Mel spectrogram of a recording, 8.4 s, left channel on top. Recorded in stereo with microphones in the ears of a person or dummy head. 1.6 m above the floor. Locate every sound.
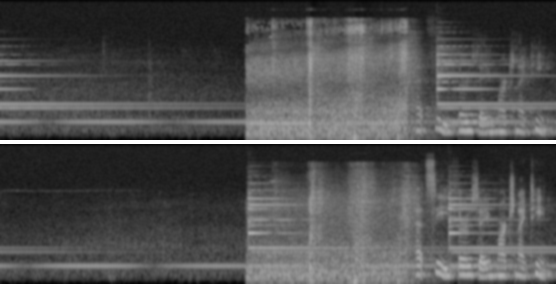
3.7 s footsteps: 30° left (ahead or behind), 1.8 m; by 6.1 s 55° left (ahead or behind), 3 m
6.2 s a woman speaking: 75° right (ahead or behind), 1.2 m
